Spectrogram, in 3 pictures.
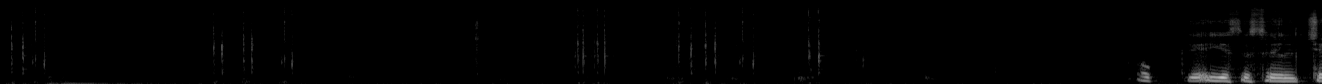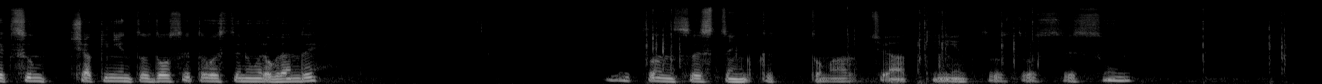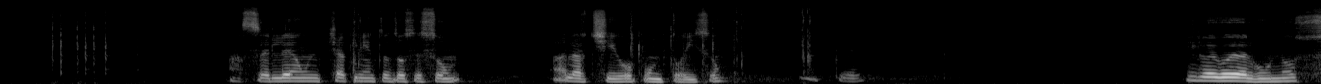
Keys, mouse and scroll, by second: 0.0-2.9 typing, 0.3 Tab, 5.7-7.9 typing, 8.1 Return, 14.4-18.6 drag, 19.4-20.4 typing, 21.7-23.7 typing, 25.6-27.9 typing, 29.9 Tab, 32.3-34.4 typing.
